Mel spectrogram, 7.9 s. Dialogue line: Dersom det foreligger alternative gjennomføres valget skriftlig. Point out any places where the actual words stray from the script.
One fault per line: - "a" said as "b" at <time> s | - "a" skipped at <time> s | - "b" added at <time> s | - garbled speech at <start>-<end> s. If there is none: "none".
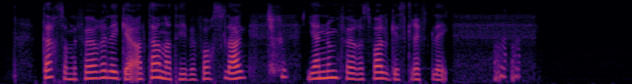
- "forslag" added at 2.5 s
